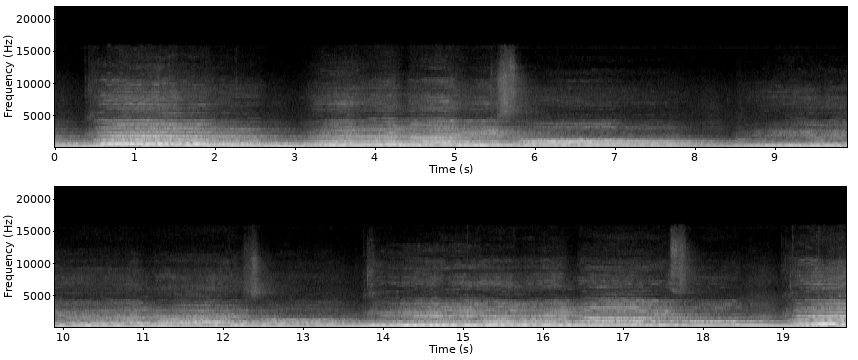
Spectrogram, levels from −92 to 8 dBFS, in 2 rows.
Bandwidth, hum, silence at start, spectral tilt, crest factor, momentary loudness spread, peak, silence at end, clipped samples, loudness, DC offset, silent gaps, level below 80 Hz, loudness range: 11 kHz; none; 0 s; -7.5 dB/octave; 16 dB; 10 LU; -2 dBFS; 0 s; under 0.1%; -19 LUFS; under 0.1%; none; -46 dBFS; 7 LU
